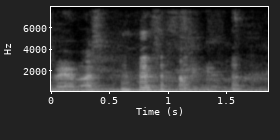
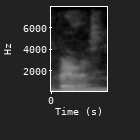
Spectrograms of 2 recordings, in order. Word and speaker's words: Barrett: It's not Bear Bud. It's a Barrett.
